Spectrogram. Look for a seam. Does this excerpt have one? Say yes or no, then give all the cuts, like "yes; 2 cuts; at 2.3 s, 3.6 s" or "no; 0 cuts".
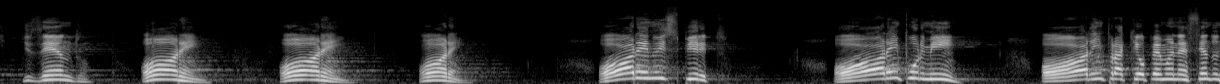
no; 0 cuts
